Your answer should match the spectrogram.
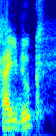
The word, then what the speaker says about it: Hajduk: j the uk hajduk pero se pronuncia hayduk hay duque en español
